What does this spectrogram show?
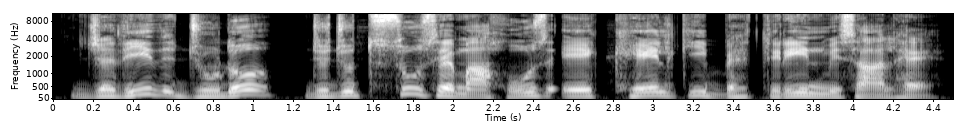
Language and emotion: Urdu, neutral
